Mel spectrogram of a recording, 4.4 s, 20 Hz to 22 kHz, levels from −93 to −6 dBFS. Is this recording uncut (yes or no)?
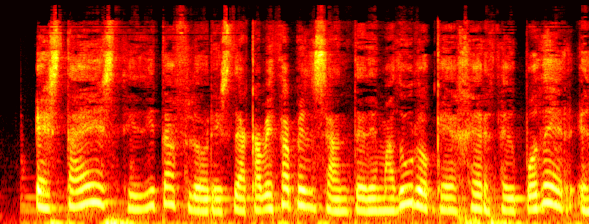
yes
